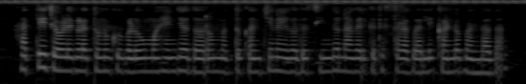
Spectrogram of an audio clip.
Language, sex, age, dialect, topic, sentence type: Kannada, female, 18-24, Central, agriculture, statement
